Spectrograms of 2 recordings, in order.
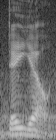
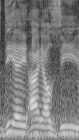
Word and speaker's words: Dalziel: exposed flex wiring method, pronounced Dayel, Instead of, we both got it wrong. Scottish. There's a Z in there. The Z is so it's DAILZ or whatever. So you don't pronounce the Z.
